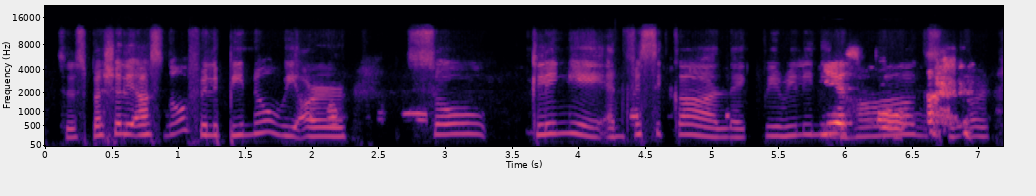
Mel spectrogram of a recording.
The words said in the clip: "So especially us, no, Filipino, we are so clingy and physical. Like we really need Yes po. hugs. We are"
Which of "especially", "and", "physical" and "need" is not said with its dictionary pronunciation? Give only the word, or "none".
physical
